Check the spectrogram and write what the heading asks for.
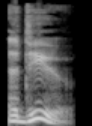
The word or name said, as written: adieu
